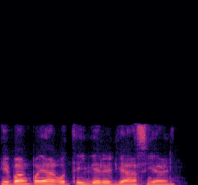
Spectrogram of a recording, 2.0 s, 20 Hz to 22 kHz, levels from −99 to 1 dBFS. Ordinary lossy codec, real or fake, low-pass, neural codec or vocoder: AAC, 48 kbps; fake; 7.2 kHz; codec, 16 kHz, 4.8 kbps, FACodec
